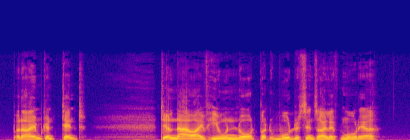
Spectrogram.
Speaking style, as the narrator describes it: laughed the dwarf

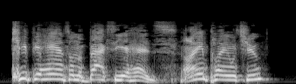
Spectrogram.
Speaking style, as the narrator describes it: yelled one of the armed robbers

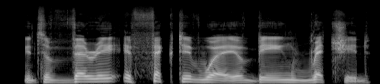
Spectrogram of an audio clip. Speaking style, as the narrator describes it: said Marvin

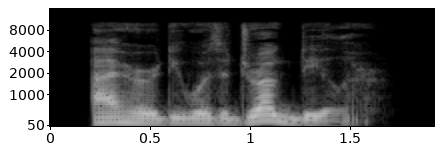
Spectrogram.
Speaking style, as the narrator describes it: says Uncle Carlos

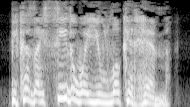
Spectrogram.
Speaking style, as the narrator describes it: he shouted

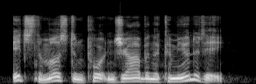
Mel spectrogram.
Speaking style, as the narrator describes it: father said

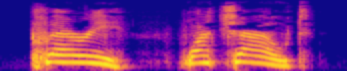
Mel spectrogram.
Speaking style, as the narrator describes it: she heard Simon shout

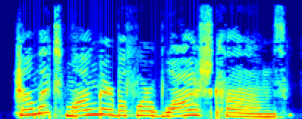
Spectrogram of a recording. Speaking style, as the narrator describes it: Gotti whined

